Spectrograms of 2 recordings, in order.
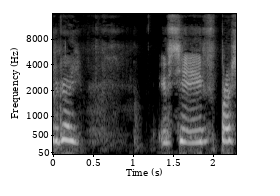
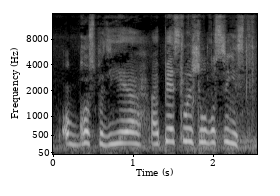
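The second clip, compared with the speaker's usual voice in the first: ordinary talk, nothing marked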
